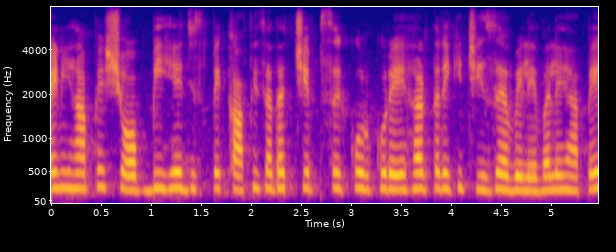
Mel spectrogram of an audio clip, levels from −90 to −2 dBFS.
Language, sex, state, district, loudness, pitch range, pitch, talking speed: Hindi, female, Maharashtra, Mumbai Suburban, -17 LUFS, 220-240 Hz, 235 Hz, 195 wpm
